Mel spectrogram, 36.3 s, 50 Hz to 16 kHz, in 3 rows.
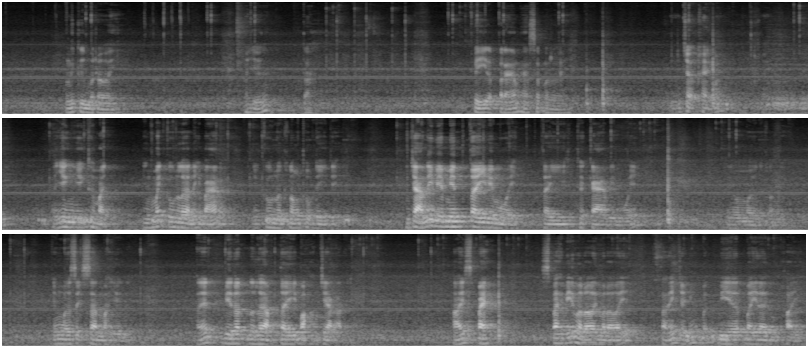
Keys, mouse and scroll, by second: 0.0-0.5 typing, 2.0-2.5 typing, 3.8 scroll down 1, 4.7 middle click, 6.9 double click, 12.0-12.6 scroll down 1, 12.6 middle click, 12.8-13.2 scroll down 1, 14.2-15.0 typing, 14.5 scroll down 1, 15.2 middle click, 16.3-16.6 scroll up 1, 17.6 scroll down 1, 17.9 middle click, 18.3 scroll up 1, 19.0 middle click, 19.9 ctrl+q, 20.8 ctrl+q, 21.3 Escape, 23.8-24.1 scroll down 1, 24.1 middle click, 24.6-25.0 scroll down 1, 25.0 middle click, 26.5-27.0 scroll up 1, 27.1 middle click, 27.7 scroll down 1, 28.0 middle click, 29.3 middle click, 29.4-29.8 scroll down 1, 29.8-30.3 scroll up 1, 30.3 middle click, 30.6-31.8 scroll down 1, 33.5-34.5 scroll up 1.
